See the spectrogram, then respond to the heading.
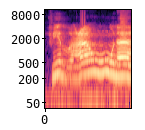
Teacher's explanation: پر کھڑا زبر ہے، ایک الف کی مقدار کھینچیں گے، فرعون، فا کے بعد را ہے، را ساکن ہے، اس را کو باریک پڑھیں گے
